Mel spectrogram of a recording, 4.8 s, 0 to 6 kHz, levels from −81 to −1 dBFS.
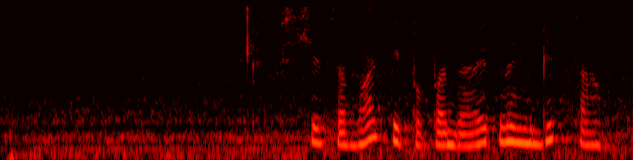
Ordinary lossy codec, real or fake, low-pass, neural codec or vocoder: none; fake; 5.4 kHz; codec, 16 kHz, 16 kbps, FreqCodec, larger model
